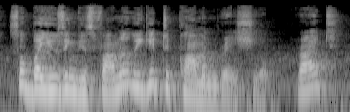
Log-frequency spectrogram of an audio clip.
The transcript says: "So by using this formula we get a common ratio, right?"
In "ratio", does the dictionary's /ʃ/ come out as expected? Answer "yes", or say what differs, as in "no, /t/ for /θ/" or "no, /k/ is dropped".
yes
